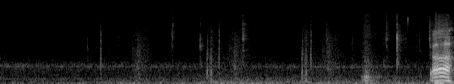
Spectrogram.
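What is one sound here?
Soft thuds sound as a small figure jumps and lands.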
